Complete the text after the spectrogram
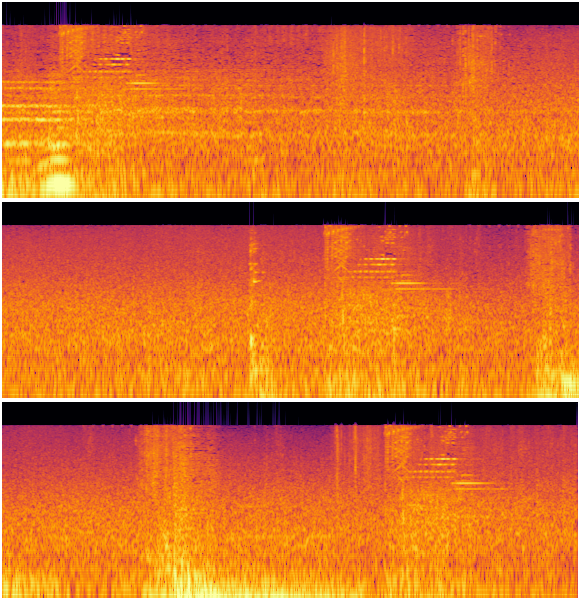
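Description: Short chimes ring as items are picked up.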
